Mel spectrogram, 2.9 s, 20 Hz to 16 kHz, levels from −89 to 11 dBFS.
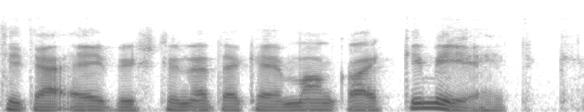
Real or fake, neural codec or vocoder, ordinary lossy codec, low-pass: fake; vocoder, 44.1 kHz, 128 mel bands every 256 samples, BigVGAN v2; Opus, 24 kbps; 14.4 kHz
